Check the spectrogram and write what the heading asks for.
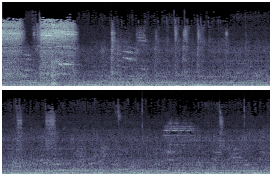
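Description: Commercial kitchen noise: a loud, steady low hum of running equipment, with a brief hiss in the first second and a half and scattered light knocks and clatter.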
